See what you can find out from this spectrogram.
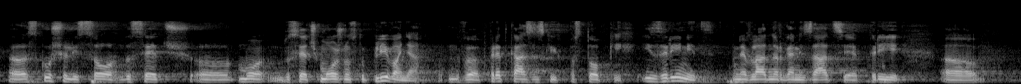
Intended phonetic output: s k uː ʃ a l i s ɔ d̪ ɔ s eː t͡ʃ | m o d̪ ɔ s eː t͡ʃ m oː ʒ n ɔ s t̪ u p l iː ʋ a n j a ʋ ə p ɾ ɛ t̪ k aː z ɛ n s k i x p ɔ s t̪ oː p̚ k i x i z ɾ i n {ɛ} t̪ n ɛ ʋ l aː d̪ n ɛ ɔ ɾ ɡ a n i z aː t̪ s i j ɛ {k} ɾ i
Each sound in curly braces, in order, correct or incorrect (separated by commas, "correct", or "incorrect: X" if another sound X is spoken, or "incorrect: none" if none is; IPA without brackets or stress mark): incorrect: i, incorrect: p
